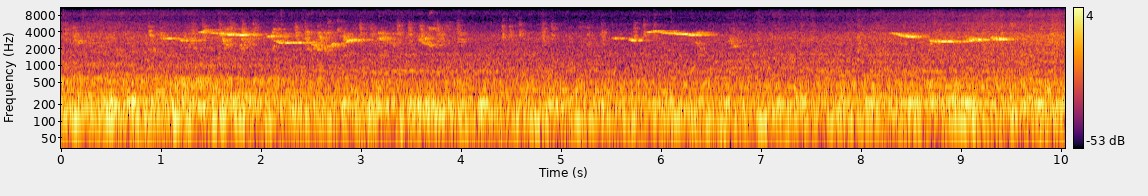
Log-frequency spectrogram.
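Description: A songbird whistling in three short phrases of sliding, up-and-down whistles: one about a second in, one around six seconds, and one near the end. A steady low rumble runs underneath.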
